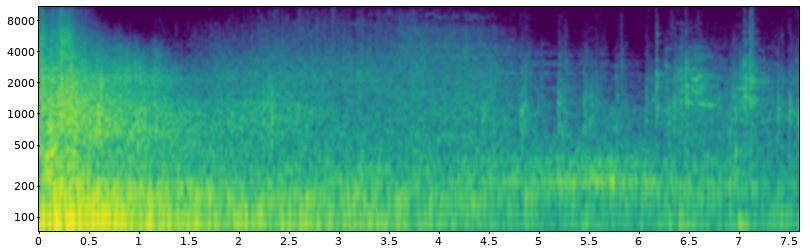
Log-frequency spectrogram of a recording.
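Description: Confringo fire spell blast in Hogwarts Legacy: a loud booming explosion at the start that decays into a long rumbling tail, followed by scattered light footsteps and small impacts.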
